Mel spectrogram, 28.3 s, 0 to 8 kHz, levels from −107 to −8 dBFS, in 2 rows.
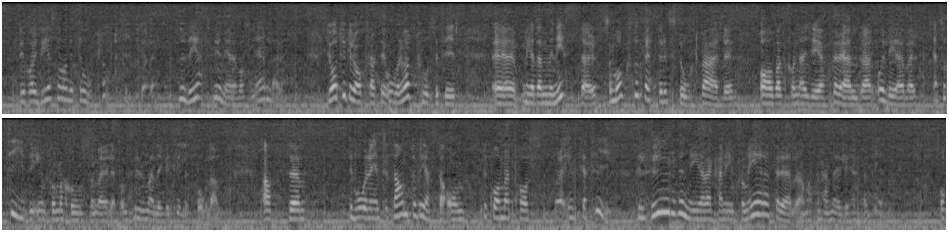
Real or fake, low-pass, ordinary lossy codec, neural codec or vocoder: fake; none; none; codec, 16 kHz, 4 kbps, FreqCodec, larger model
